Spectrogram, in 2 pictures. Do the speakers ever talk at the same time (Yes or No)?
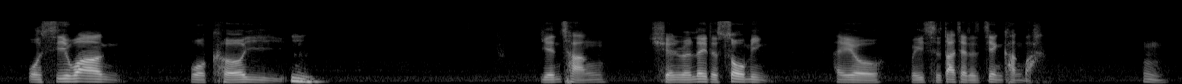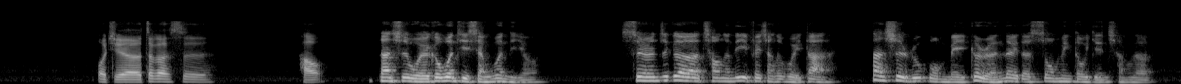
No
